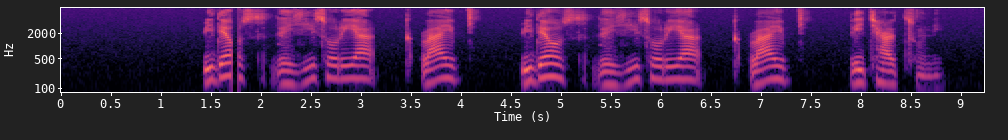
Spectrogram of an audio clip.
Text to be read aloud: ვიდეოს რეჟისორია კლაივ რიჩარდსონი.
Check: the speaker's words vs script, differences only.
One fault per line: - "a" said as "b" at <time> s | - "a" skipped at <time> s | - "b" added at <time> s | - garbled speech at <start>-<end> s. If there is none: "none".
- "ვიდეოს რეჟისორია კლაივ" added at 4.6 s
